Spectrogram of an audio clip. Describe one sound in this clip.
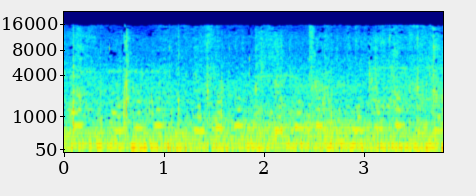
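Car engines hum as traffic passes on the street.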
